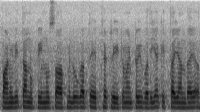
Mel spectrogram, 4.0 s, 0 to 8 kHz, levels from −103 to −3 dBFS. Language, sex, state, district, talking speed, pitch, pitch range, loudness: Punjabi, male, Punjab, Kapurthala, 225 wpm, 135 Hz, 130-140 Hz, -16 LUFS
